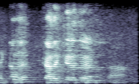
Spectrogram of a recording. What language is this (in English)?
Malayalam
